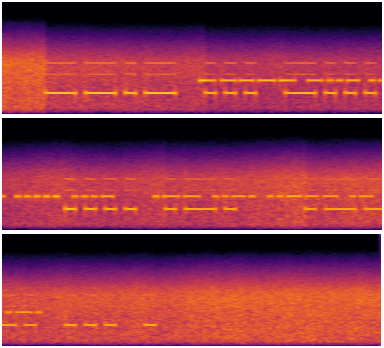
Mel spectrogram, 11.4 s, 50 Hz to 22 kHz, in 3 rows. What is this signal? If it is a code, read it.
Morse code, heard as two keyed tones, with radio static. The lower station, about 12 wpm, 800 Hz: QSB HR PSE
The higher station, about 25 wpm, 1290 Hz: 0XI5V WF2AR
